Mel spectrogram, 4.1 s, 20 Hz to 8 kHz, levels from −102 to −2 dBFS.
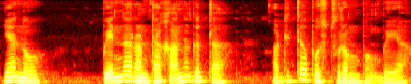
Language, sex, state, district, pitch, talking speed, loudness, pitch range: Garo, male, Meghalaya, North Garo Hills, 130 Hz, 115 wpm, -15 LUFS, 120-145 Hz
